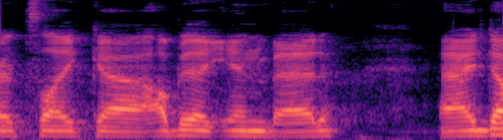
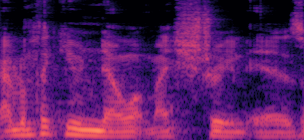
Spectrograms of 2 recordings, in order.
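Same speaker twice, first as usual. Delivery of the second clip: put-on snappy, curt, short-tempered delivery; 2 semitones lower, 7 dB quieter than usual. Retelling how a streamer replied to them: imitating a snappy reply. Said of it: "all snappy and stuff".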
